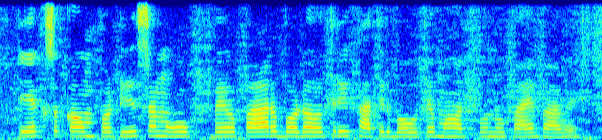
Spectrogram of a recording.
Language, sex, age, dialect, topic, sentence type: Bhojpuri, female, 18-24, Southern / Standard, banking, statement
